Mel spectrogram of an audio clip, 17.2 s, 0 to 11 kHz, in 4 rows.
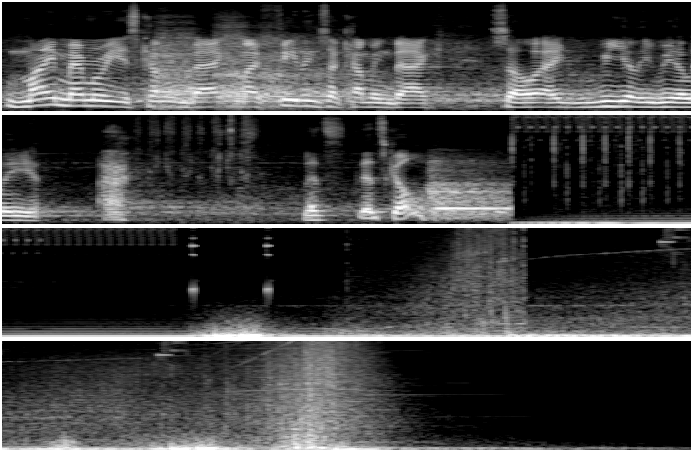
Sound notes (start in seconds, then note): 4.9 rubbing palms; 7.5 keyboard clacking; 10.0 graphic whooshing; 14.7 graphic whooshing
